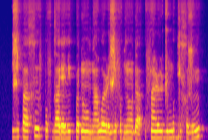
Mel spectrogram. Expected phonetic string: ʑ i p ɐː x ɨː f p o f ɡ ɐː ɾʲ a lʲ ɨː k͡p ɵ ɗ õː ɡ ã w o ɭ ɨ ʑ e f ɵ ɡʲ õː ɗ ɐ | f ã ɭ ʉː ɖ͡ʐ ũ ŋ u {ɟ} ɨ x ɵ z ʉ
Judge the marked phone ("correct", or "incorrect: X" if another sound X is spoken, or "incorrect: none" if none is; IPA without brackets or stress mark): incorrect: ɡʲ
